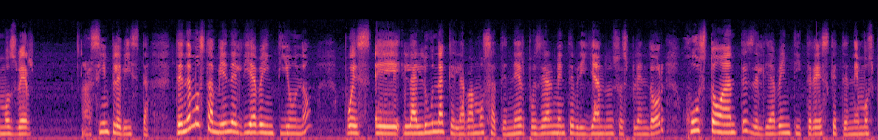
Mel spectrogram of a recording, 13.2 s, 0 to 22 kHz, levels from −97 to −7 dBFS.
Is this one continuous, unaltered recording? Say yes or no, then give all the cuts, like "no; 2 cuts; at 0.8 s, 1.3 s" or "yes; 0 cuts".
yes; 0 cuts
